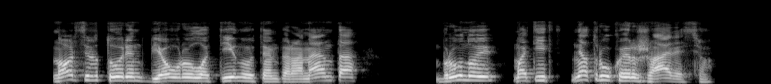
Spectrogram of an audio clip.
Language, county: Lithuanian, Panevėžys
